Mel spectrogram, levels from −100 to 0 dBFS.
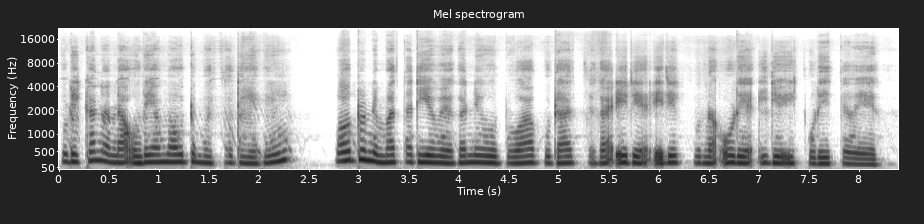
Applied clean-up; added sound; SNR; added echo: neural mask model DeepFilterNet 3.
